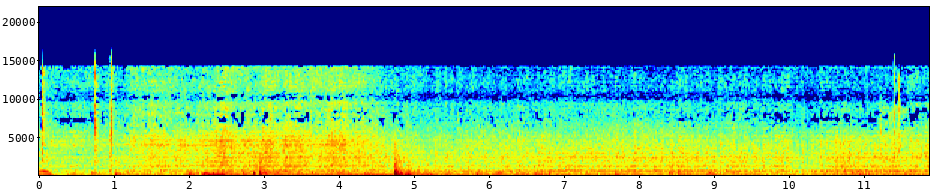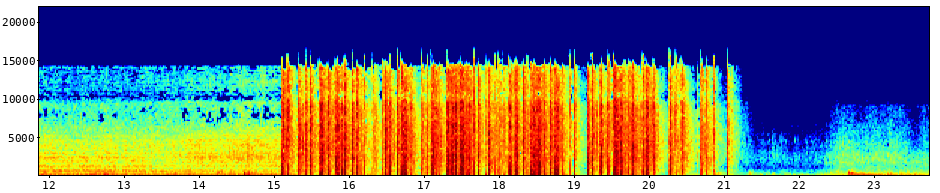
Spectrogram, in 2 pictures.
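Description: Fireworks going off: one sharp bang about five seconds in over a low steady hum, then a long run of rapid crackling pops, like a string of firecrackers, that stops abruptly near the end.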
